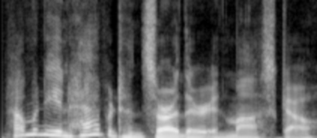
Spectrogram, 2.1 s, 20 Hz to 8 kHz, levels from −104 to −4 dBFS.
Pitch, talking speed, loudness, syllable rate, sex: 145 Hz, 200 wpm, -19 LUFS, 7.3 syllables/s, male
